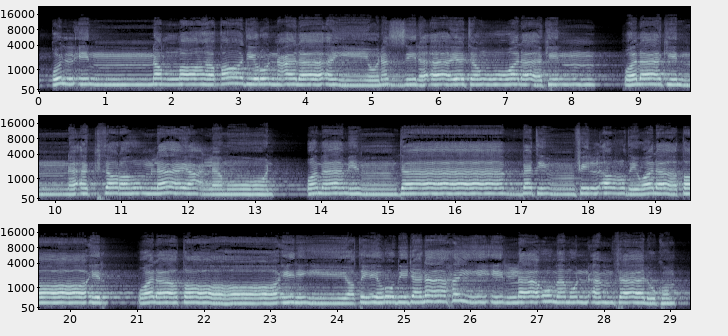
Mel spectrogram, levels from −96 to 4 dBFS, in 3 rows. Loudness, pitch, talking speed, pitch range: -20 LUFS, 230 Hz, 55 wpm, 220-235 Hz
